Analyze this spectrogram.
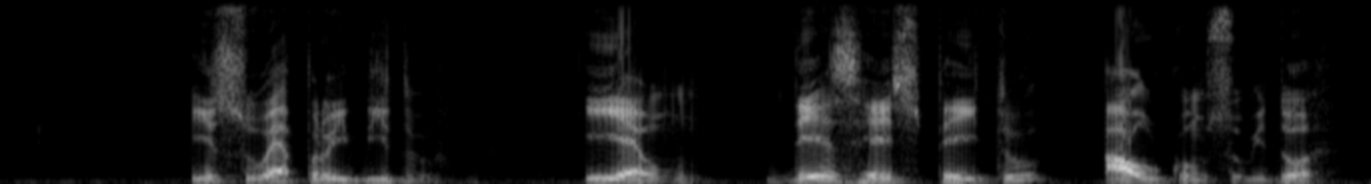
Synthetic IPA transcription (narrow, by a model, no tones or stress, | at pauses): isʊɛpɾoibid̪ʊ̰ | ɪɛṵ̃ | d̪ezɦespejt̪ʊ | awkõsumid̪oɾ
